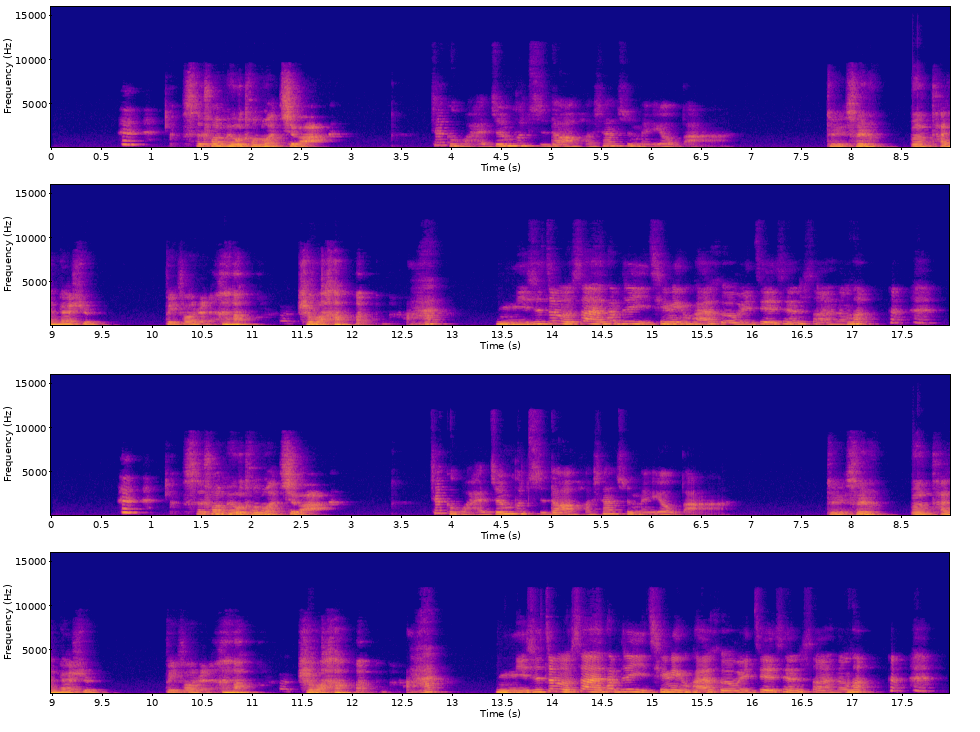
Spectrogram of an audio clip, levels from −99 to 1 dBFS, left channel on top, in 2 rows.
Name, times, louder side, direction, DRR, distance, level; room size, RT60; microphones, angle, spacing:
voice 1, 0.7-1.0 3.8-6.8 11.5-11.6 12.5-12.9 13.4-17.8, right 2 dB, 50° right, 0.4 m, -32 dB
voice 2, 1.3-2.7 7.8-8.3 8.6-9.4 10.1-11.0 11.5-12.2, left 1 dB, 25° left, 0.6 m, -25 dB
2.4 x 2.0 x 2.4 m
head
